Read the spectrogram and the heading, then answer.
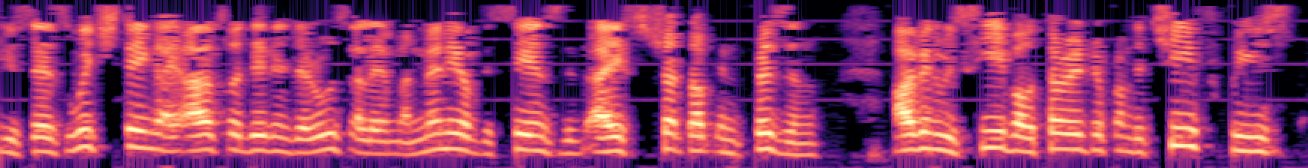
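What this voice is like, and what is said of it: Speaks with a noticeable accent. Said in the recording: “I hope that you guys understand my accent.”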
